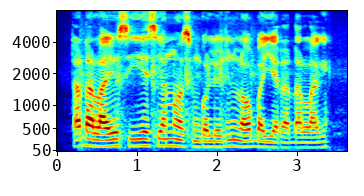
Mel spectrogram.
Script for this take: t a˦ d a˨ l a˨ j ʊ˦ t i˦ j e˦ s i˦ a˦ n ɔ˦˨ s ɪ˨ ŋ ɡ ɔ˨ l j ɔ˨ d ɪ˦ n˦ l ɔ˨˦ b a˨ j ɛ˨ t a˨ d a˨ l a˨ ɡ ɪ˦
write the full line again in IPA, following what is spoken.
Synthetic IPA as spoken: t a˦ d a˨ l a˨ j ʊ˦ s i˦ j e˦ s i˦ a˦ n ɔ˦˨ s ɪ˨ ŋ ɡ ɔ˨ l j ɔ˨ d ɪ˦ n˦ l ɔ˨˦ b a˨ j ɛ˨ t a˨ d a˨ l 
